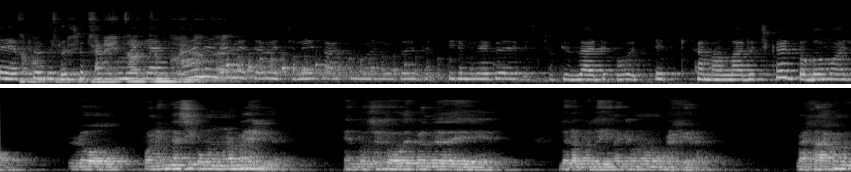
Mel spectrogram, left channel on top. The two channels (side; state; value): both; different; correlation 0.00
